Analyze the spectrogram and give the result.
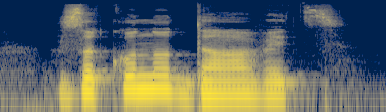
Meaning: legislator, lawmaker, lawgiver
- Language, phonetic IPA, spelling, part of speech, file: Ukrainian, [zɐkɔnɔˈdaʋet͡sʲ], законодавець, noun, Uk-законодавець.ogg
